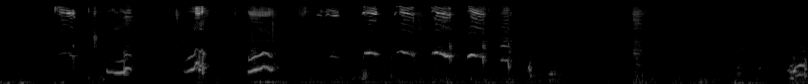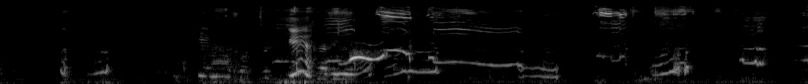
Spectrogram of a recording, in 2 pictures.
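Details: Bully kutta (Indian mastiff) puppy in Bhiwani, Charkhi Dadri, Haryana, India. It gives short, high, tonal whimpers and yelps that bend up and down in quick bursts, then a longer, denser run of wavering whines near the middle.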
